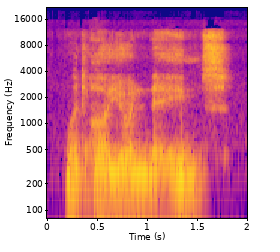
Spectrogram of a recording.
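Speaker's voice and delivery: low creaking voice like wet wood, words drawn out. Narrating the scene, the speaker asks the party's names: creaking voice like bending wet wood. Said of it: "creaking sort of voice".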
